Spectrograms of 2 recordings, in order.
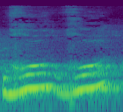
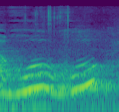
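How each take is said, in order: First: "غو" drawn out slowly with a clear guttural "غ"; sounding out the letter. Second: "غو" said slowly and clearly with a strong guttural "غ", letter by letter; teacher sounds out "غو" for the child; sounding out the letter. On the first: Teacher sounding out "غو" with the child, slow. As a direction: stretch "غو" so a child hears each sound. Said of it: "نشتهجها مع بعض كده". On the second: Teacher sounding out "غو" slowly for a child. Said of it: "اشتهج معايا كده". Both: Shown as a demonstration.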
